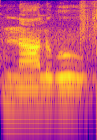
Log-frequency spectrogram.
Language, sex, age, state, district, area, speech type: Telugu, male, 18-30, Telangana, Khammam, rural, read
